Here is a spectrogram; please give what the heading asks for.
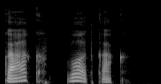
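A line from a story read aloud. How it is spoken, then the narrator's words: Quiet. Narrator (Russian): тихо сказал Михей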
